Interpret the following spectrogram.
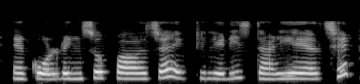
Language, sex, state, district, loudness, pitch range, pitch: Bengali, female, West Bengal, Jalpaiguri, -14 LUFS, 255-290 Hz, 265 Hz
